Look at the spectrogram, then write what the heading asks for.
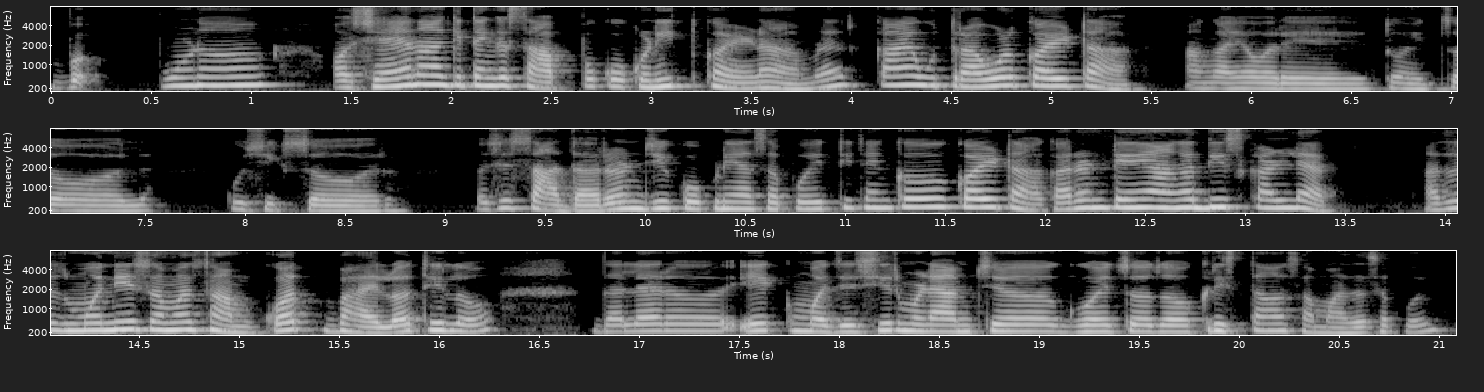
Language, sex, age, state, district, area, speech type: Goan Konkani, female, 18-30, Goa, Murmgao, rural, spontaneous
